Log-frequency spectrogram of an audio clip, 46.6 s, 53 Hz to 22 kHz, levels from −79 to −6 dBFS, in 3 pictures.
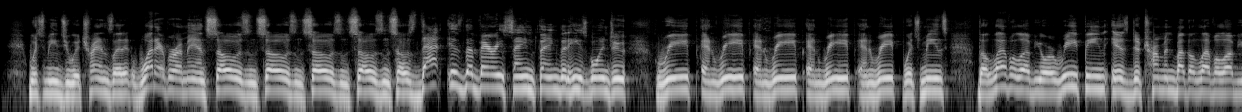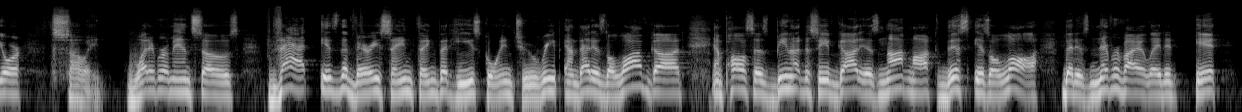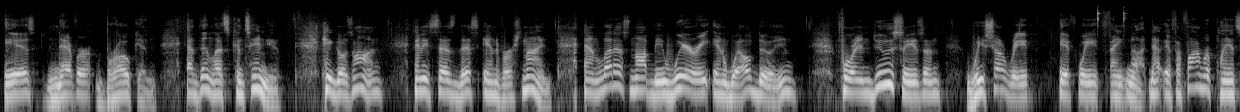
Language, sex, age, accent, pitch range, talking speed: English, male, 50-69, American, 130-160 Hz, 175 wpm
